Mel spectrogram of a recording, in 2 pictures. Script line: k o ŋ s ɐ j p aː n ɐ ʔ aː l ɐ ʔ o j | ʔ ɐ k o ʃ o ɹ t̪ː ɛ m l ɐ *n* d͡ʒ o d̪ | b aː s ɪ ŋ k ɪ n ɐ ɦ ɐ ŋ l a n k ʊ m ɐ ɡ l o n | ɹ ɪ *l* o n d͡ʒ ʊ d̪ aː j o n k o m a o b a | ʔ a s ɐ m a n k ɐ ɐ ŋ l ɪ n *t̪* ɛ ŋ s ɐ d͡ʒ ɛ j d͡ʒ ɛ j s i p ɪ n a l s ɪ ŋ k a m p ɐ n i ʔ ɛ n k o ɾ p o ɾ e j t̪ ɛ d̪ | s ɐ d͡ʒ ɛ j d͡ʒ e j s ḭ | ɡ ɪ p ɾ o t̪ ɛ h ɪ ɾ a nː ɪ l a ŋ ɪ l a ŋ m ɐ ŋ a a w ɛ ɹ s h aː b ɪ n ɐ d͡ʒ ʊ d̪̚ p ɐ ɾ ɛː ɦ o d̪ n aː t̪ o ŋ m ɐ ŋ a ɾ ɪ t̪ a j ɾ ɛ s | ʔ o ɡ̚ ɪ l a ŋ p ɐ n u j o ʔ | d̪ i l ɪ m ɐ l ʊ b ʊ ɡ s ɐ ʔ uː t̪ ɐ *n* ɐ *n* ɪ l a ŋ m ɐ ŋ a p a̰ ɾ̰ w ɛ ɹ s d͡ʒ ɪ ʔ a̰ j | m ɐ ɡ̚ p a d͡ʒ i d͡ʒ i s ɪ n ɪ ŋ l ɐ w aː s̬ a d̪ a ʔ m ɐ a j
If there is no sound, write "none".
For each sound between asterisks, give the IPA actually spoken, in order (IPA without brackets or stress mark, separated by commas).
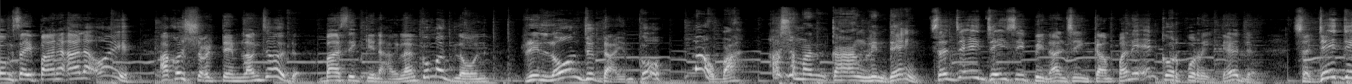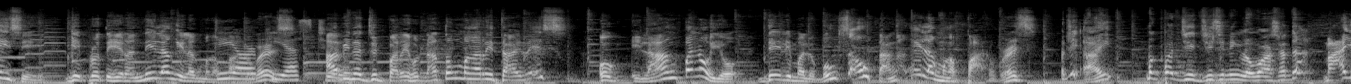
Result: ŋ, l, d̪, ŋ, ŋ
